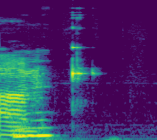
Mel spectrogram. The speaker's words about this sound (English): Yeah, it's crazy how loud the glass is. I know, right? The ice cube.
